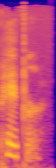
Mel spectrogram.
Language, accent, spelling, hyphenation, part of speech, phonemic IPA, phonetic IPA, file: English, US, paper, pa‧per, noun / adjective / verb, /ˈpeɪ̯.pəɹ/, [ˈpʰeɪ̯.pɚ], En-us-paper.ogg
- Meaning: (noun) A sheet material typically used for writing on or printing on (or as a non-waterproof container), usually made by draining cellulose fibres from a suspension in water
